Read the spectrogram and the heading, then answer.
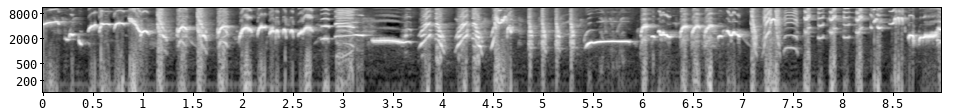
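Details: Ciblek gunung, the bar-winged prinia, in a mix with oriental magpie-robin song used to provoke other birds: fast, varied chattering of sharp chips, rising and falling whistles and brief buzzy trills, almost without pause.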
